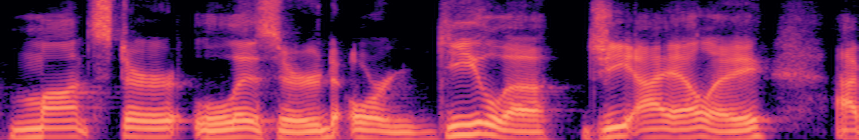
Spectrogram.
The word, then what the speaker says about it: Gila: Some of those peptides are a Gila monster lizard, or Gila, Gila. I pronounce it Gila.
